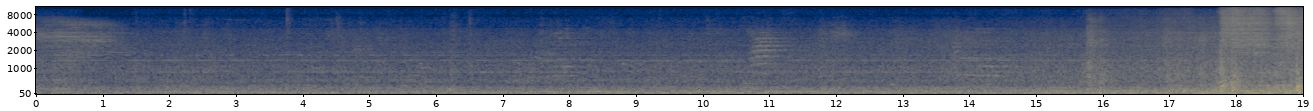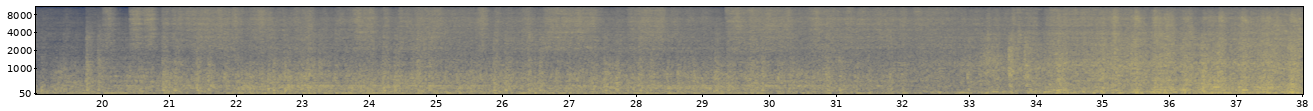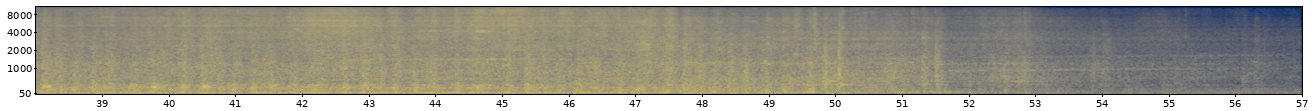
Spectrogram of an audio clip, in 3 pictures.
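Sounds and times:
trains passing with rumble: 0.0s - 57.0s.

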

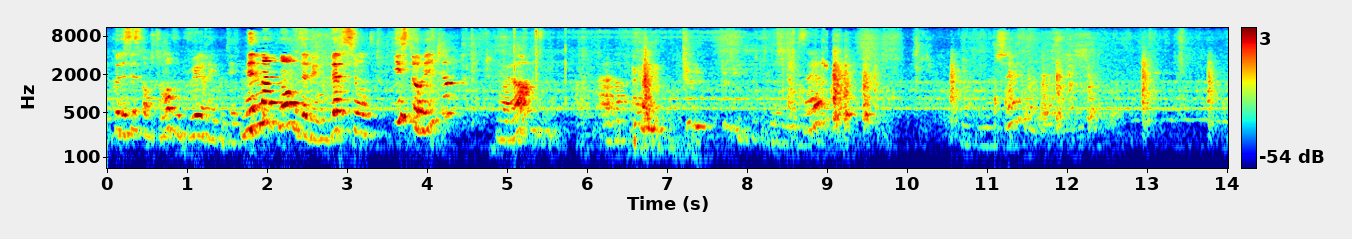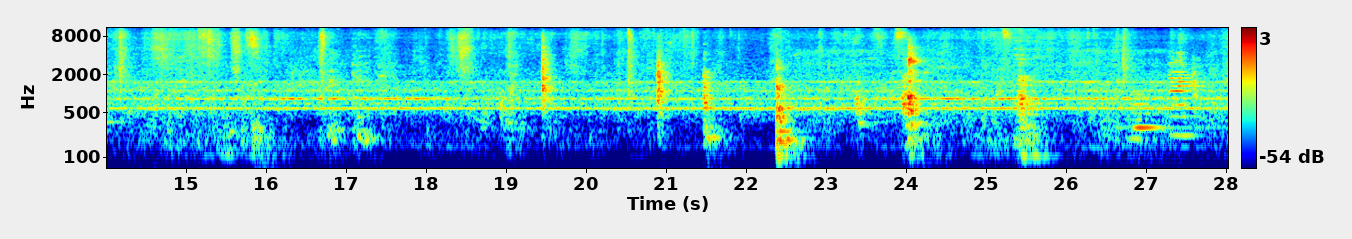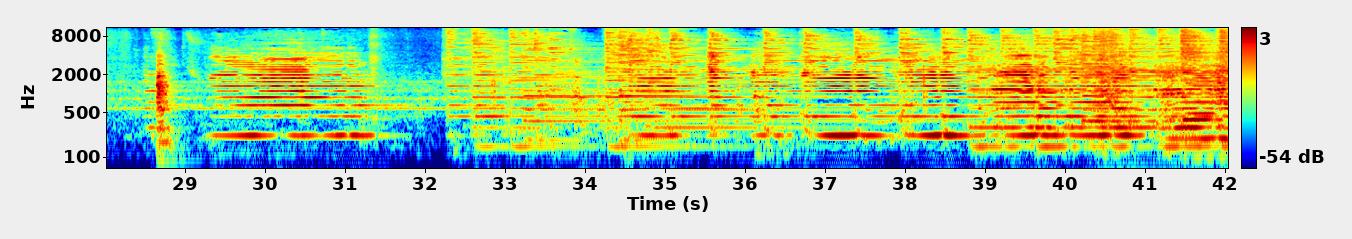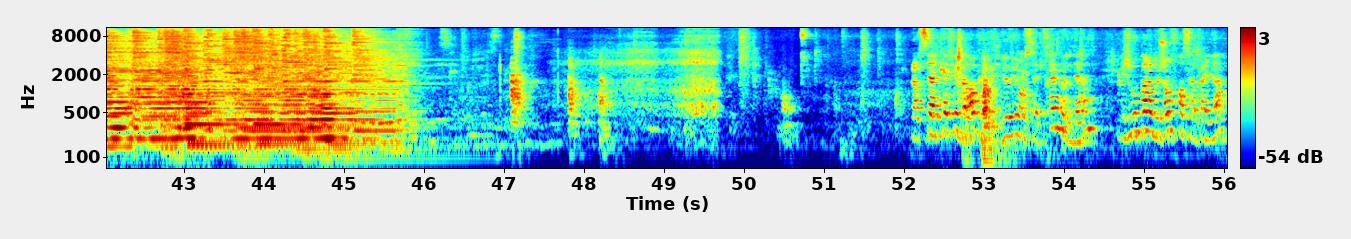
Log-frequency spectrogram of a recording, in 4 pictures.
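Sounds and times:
bowed cello note: 26.8s - 49.7s
cello and harpsichord playing: 28.4s - 49.8s.

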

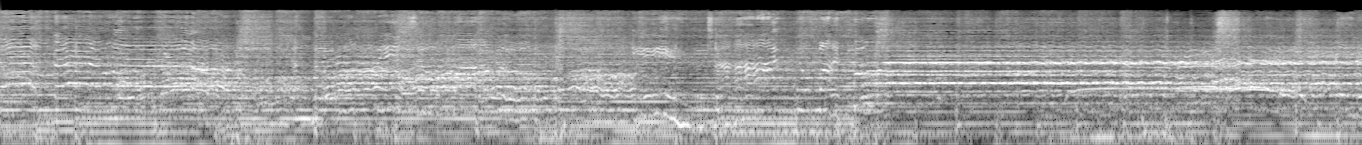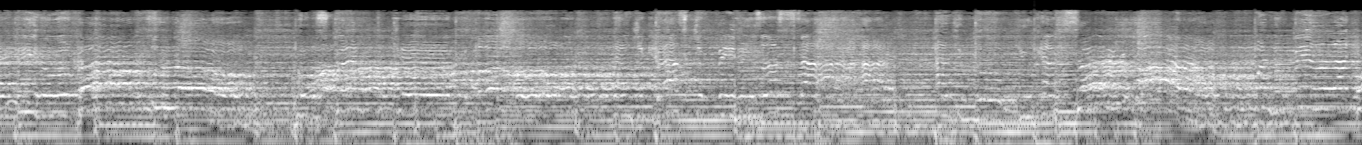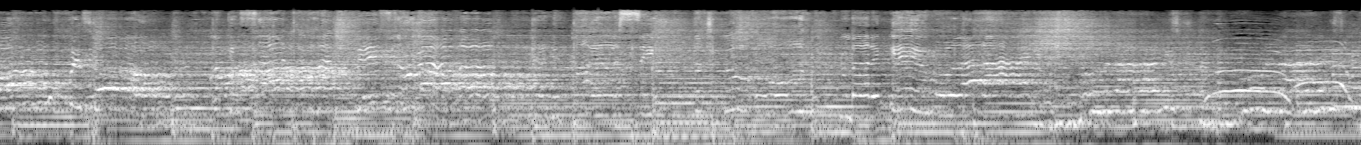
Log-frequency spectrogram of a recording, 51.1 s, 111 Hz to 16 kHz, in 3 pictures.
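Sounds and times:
live band with drums and bass: 0.0s - 49.8s
woman singing pop ballad: 0.0s - 51.0s.

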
